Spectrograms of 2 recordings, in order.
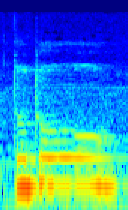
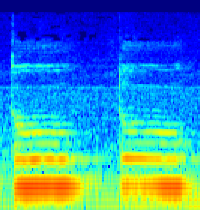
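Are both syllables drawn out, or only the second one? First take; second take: second only; both. First: Only the second syllable is drawn out. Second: Both syllables are drawn out. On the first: It imitates a bus horn. The speaker calls it right. "seria tu, tu, entendeu?" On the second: It imitates a train. The speaker calls it wrong. "Não é tu, tu, igual o de cima"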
